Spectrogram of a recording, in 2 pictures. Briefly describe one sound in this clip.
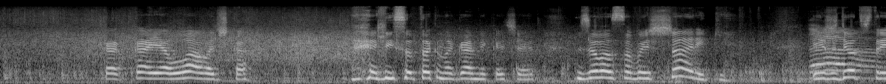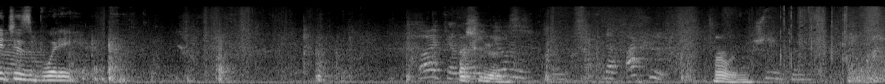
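A young girl talks and sings in a high voice close by.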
